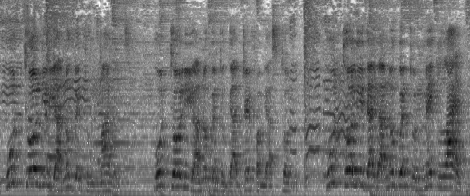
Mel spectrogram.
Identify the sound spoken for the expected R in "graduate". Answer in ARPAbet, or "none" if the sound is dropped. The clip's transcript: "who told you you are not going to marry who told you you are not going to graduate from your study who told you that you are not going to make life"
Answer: none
